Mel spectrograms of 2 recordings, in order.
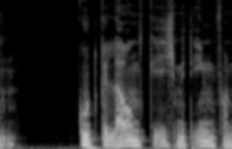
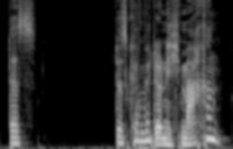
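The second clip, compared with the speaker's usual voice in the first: high, halting protest; stammering dismay; 7 semitones higher, 6 dB louder than usual. A narrator's reading. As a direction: stammer a shocked objection. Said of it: "stottert sie".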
